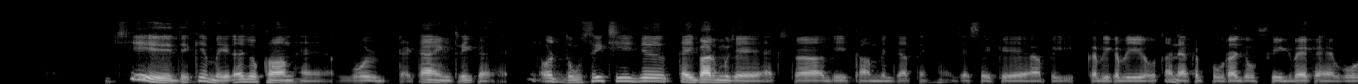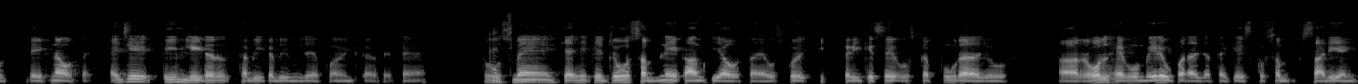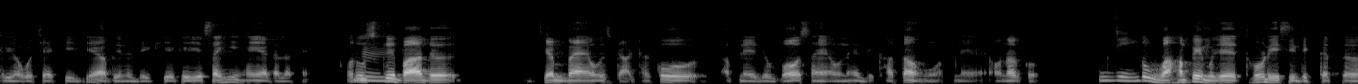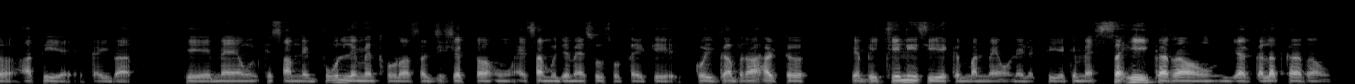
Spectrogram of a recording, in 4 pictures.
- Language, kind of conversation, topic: Hindi, advice, प्रेज़ेंटेशन या मीटिंग से पहले आपको इतनी घबराहट और आत्मविश्वास की कमी क्यों महसूस होती है?
- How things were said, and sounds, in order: in English: "डेटा एंट्री"; in English: "एक्स्ट्रा"; in English: "फीडबैक"; in English: "ऐज़ ए टीम लीडर"; in English: "अपॉइंट"; in English: "रोल"; in English: "एंट्रियों"; in English: "चेक"; in English: "डेटा"; in English: "बॉस"; in English: "ओनर"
